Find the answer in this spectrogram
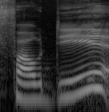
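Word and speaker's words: Vaude: which is actually really pronounced VD, as I'm pronouncing it. It's derived from the initials of the company owner,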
